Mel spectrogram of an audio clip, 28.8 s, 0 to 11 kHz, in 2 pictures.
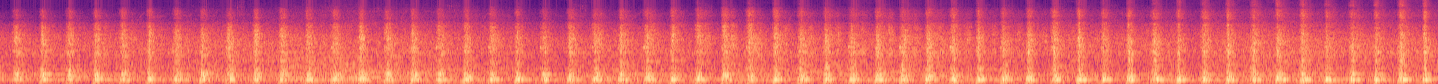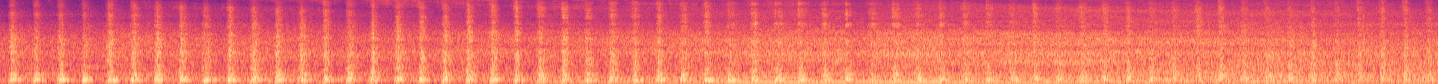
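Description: Exhaust of the C11 325 steam tank locomotive chuffing steadily under power, about four or five beats a second, with steam hissing. In the last third the beat fades into the steady rumble of the passing train.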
